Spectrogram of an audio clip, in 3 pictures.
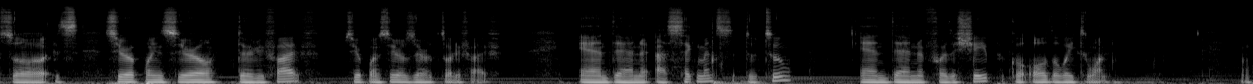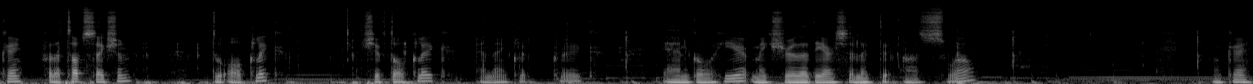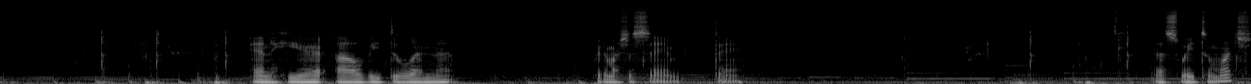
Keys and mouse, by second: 7.2 click, 9.8 click, 13.4 alt+click, 17.8 shift+click, 18.9-19.9 middle drag, 22.7-23.7 middle drag, 24.6 middle click, 26.2 middle click, 26.7 shift+middle click, 27.4 middle click, 31.5-34.2 drag, 35.4 shift+middle click, 36.4 middle click.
